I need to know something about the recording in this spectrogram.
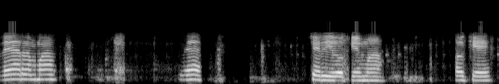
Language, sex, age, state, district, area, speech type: Tamil, male, 18-30, Tamil Nadu, Tiruchirappalli, rural, conversation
